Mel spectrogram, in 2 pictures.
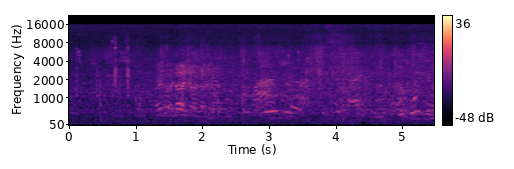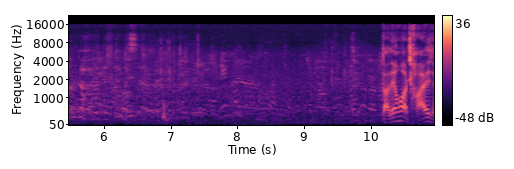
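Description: A crowd murmurs in the background outdoors.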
